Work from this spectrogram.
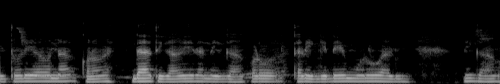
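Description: A short speech clip with clock drift between sender and receiver throughout. The sender's audio clock runs fast, by about 5 percent. Audio arrives slightly quicker than the receiver plays it out. The jitter buffer keeps filling. To stop it overflowing, the receiver must discard small pieces of audio. The surplus never stops building, so this pressure lasts the whole clip rather than appearing as one event.

The result is heard as repeated timing corrections from 0.05 s to 4.95 s. Across that span the receiver keeps cutting short pieces, all in the same direction. The cuts are unevenly spaced. The net effect is playback running at about 105 percent of the original pace. Each cut is small.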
